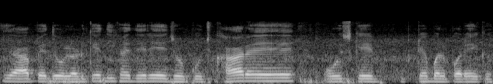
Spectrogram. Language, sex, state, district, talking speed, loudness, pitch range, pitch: Hindi, male, Gujarat, Gandhinagar, 205 wpm, -18 LUFS, 125-145 Hz, 130 Hz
